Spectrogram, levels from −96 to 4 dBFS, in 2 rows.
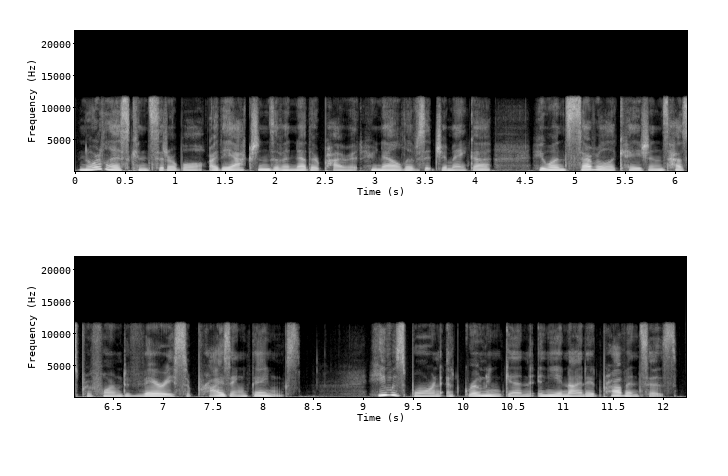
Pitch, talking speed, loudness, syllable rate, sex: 195 Hz, 155 wpm, -18 LUFS, 5.6 syllables/s, female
